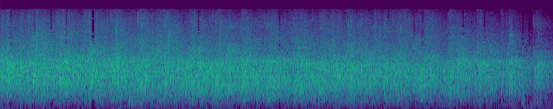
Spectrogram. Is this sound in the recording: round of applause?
yes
